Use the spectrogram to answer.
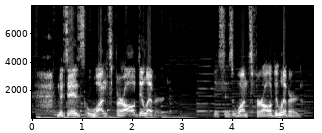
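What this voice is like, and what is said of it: Announcer radio voice. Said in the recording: “Should I use a radio voice?”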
